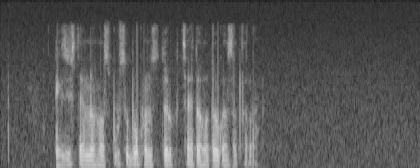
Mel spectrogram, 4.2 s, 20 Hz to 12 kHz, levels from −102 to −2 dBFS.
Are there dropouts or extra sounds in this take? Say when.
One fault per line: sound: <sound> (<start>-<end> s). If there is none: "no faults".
no faults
